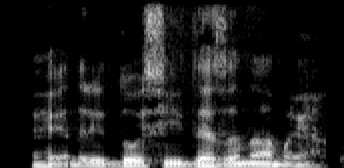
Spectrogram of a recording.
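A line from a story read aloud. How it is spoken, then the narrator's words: Quiet, hoarse voice. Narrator (Ukrainian): промовив Стен тихим, хрипким голосом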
